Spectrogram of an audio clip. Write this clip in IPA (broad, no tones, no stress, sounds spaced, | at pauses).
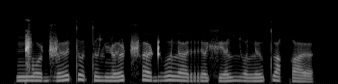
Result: ŋ͡ǁ o ɖ͡ʐ ø t ʊ t ʊ ʎ ɳ ø ʈ͡ʂʰ œ ɖʱ ʊ l œ r ø xʲ œ l ʎ o l ʏ tʷ œ qʷ œ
